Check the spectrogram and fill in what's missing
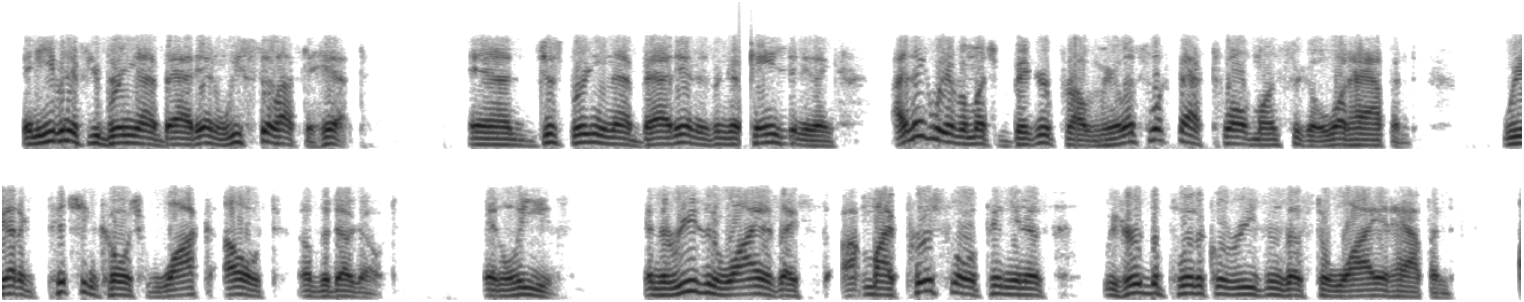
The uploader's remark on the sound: Opens up the phone lines to let listeners vent their frustrations.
